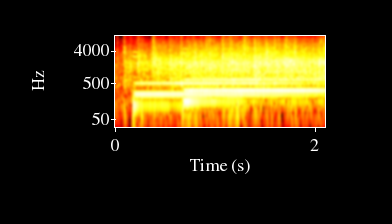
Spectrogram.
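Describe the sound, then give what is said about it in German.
Audience applause after a technical talk begins abruptly and holds steady and loud, with sustained held tones sounding beneath the clapping. “Herzlichen Dank und großen Applaus bitte.”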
